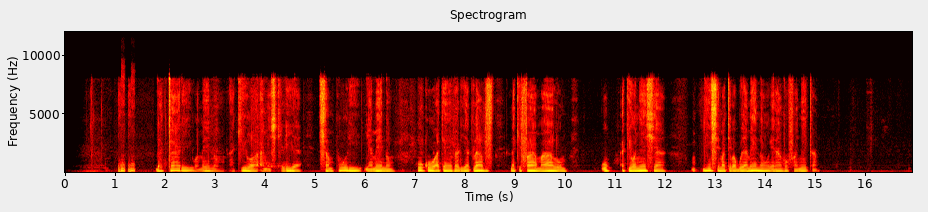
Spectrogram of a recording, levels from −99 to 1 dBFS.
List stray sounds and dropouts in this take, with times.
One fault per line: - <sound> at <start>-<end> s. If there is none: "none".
- laugh at 1.0-1.4 s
